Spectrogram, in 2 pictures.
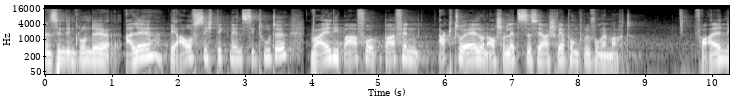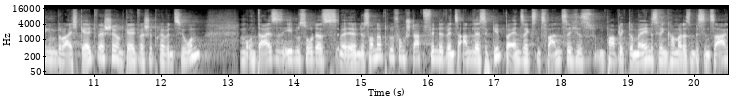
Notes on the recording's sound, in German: diese Diskussion, die ursprünglich auf dem Fintech Triple Festival stattfand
